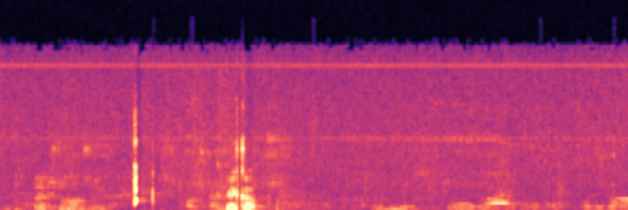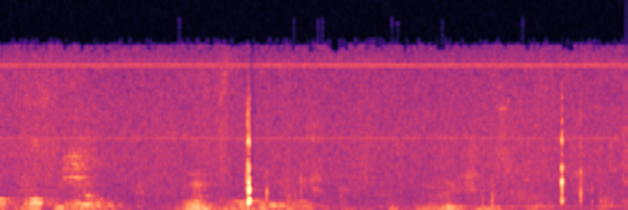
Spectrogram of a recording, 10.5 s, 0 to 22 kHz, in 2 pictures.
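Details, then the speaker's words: Newborn boy on day 1 in hospital with hiccups: sharp, brief hiccup sounds against soft infant vocalizing and adult voices coaxing him in a small room; he dislikes them. "Go on, give us a hiccup. Hiccup. He hates it. Hiccup. Oh, you got the hiccup."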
